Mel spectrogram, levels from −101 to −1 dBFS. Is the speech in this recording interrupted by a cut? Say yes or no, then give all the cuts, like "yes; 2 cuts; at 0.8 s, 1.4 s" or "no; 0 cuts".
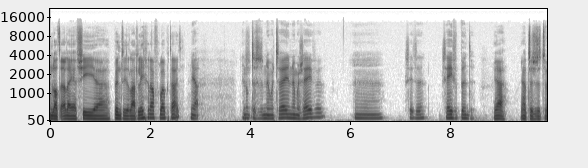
no; 0 cuts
